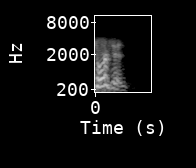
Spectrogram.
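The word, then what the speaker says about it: Sjögren's: either lupus or the Sjogren's syndrome. – Yes. – Sjogren's.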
